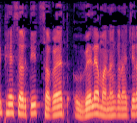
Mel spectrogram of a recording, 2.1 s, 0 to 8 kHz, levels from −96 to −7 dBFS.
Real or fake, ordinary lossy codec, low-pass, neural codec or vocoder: real; none; none; none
